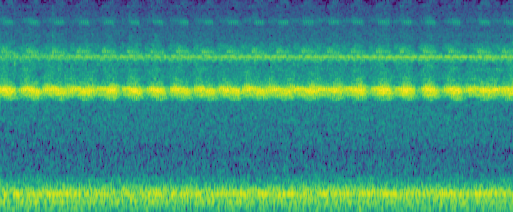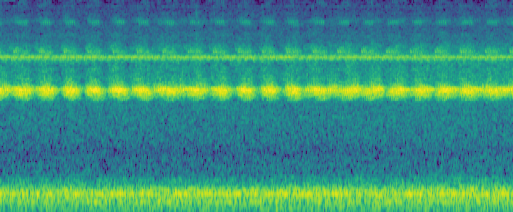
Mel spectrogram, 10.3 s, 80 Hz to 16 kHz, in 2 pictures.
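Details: Early-morning insects in Yugawara, Kanagawa, Japan on 25 August 2019 at 5 a.m.: steady high pulsed chirping about two beats a second, joined by a continuous thin whistle-like tone higher up and gentle low background noise.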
